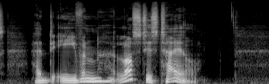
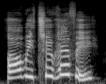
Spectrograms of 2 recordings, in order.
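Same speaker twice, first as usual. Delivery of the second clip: put-on high-pitched puppet boy voice; puppet boy asking. Puppet boy on the tunny's back, high questioning voice. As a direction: ask in a little high voice. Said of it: "asked Pinocchio".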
